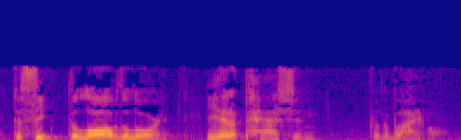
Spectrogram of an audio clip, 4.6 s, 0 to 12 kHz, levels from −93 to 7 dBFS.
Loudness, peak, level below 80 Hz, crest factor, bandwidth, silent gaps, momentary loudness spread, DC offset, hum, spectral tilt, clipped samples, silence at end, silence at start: -24 LUFS; -6 dBFS; -64 dBFS; 20 dB; 6.6 kHz; none; 24 LU; under 0.1%; none; -6 dB/octave; under 0.1%; 0.25 s; 0.15 s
